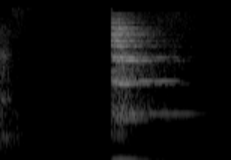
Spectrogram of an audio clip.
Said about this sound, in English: Okay. I'll edit in the sound effect if that captured. Didn't work. Yes, you got to edit in a little clink.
